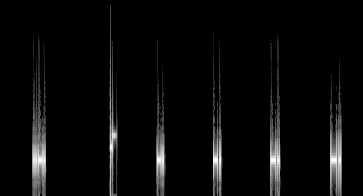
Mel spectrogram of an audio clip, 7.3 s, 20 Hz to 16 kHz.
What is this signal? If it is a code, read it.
Morse code, heard as a keyed tone, about 40 wpm, spaced as for 8 wpm, 700 Hz. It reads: F NNNN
